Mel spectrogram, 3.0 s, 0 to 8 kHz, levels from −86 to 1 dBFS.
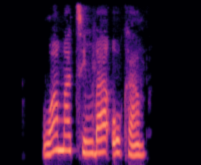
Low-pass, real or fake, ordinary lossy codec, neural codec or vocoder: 7.2 kHz; real; Opus, 64 kbps; none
